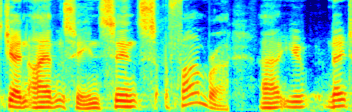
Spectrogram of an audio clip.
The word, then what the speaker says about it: Farnborough: Now, this gent I haven't seen since Farnborough. You note how to pronounce that, please, Jeff?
